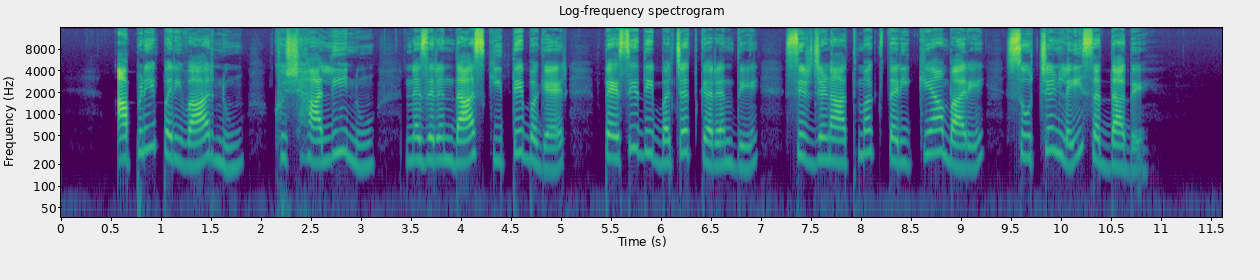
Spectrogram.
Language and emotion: Punjabi, neutral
